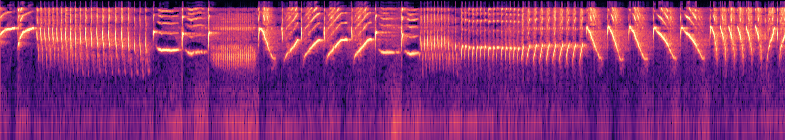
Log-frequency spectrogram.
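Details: Gacor male canary pouring out a varied song: rapid rattling trills, sharp whistled slurs, buzzy harsh notes and steeply falling whistles in quick succession.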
